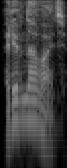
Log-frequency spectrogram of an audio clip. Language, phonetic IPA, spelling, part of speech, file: Russian, [rʲɪvnɐˈvatʲ], ревновать, verb, Ru-ревновать.ogg
- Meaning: 1. to be jealous of 2. to envy 3. to be zealous 4. to compete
